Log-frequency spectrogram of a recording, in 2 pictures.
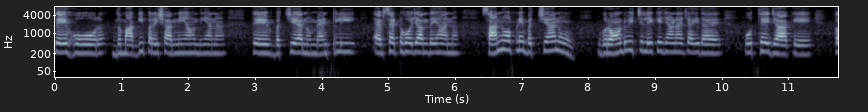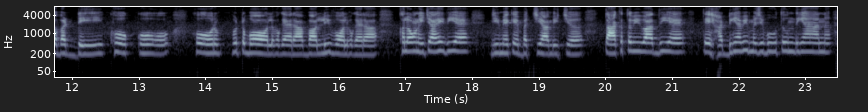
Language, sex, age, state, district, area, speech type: Punjabi, female, 45-60, Punjab, Mohali, urban, spontaneous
